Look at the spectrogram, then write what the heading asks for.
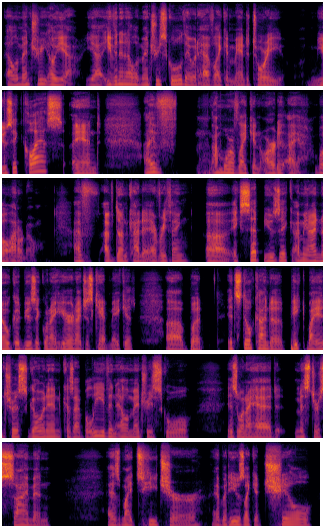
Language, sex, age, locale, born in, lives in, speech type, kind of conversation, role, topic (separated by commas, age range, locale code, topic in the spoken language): English, male, 35-39, en-US, United States, United States, conversation, unstructured, none, How has your music taste evolved from your first musical crushes to your favorite artists today?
